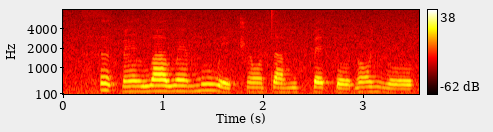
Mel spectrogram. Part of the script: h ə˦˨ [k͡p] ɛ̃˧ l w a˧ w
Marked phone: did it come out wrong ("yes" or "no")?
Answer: no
